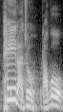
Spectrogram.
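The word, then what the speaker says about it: πειράζω: 되는데 오늘 본문에이 시험이라고 하는이 단어는 헬라어로 우리 페이라조라고 발음을 합니다이 시험이라고 하는 단어가 성경에서 약 세 가지의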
